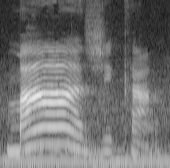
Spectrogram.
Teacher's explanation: Ma é a sílaba tônica. E é a antepenúltima. Então, é uma proparoxítona.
